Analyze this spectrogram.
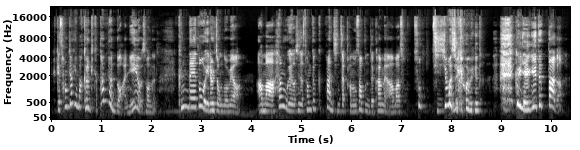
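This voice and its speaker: Talking fast in a sing-song voice on the high side, the nurse from Busan, South Korea, tells lengthy stories in her casual vlog. She laughs a lot and acts out whoever she's quoting.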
